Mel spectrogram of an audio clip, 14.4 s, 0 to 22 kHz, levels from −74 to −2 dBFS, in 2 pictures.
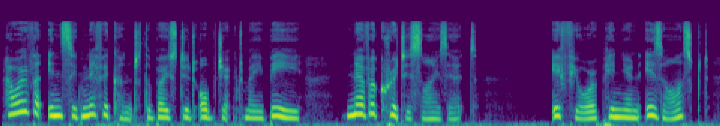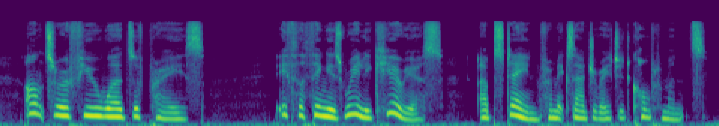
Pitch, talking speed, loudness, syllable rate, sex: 210 Hz, 130 wpm, -18 LUFS, 4.9 syllables/s, female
